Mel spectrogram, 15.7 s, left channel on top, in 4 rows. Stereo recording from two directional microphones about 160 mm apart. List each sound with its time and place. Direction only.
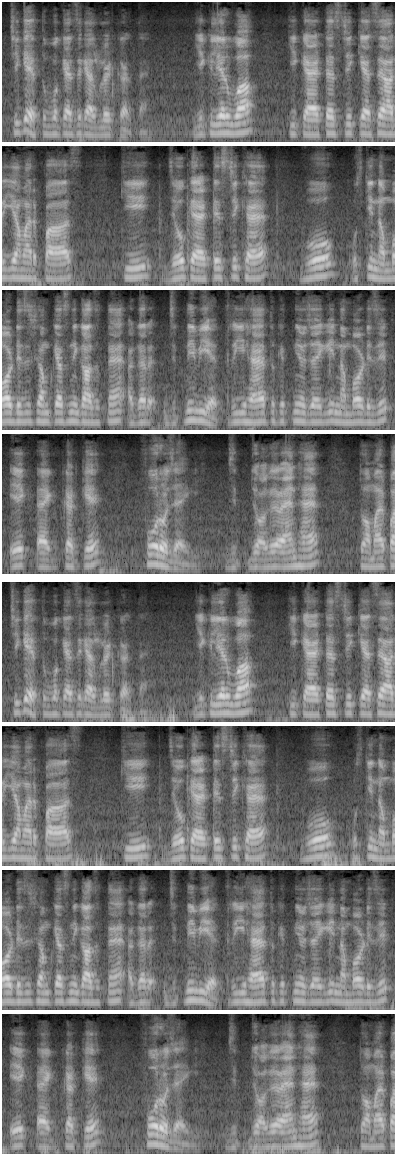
0.1 s a man's voice: 15° left (ahead or behind)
